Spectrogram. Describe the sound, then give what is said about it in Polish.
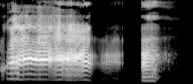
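A voice imitates a toad's short pained cry from its wide mouth as a bird's beak clamps it and carries it upward: a strained, wavering groan lasting over a second, then a softer breathy sound and a short final moan before falling silent. “Z oczu jej trysnęły promienie iskier, a z paszczy szerokiej wyrwał się krótki okrzyk.”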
